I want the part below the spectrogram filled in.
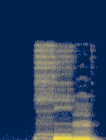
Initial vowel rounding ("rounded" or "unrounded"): rounded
